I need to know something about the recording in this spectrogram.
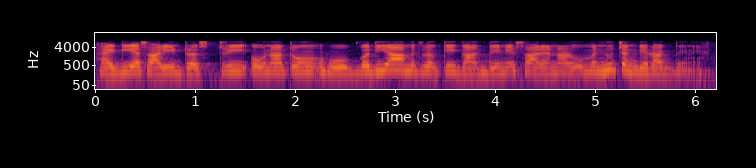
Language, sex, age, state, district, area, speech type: Punjabi, female, 18-30, Punjab, Mohali, rural, spontaneous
